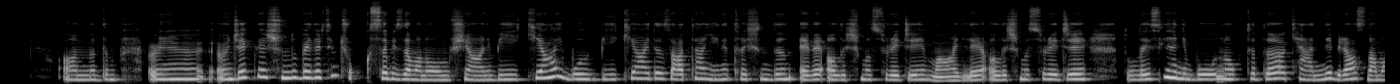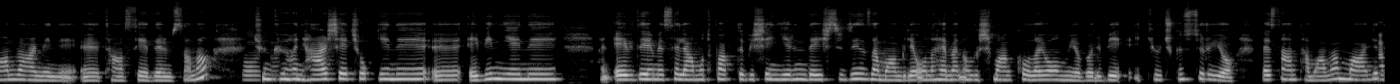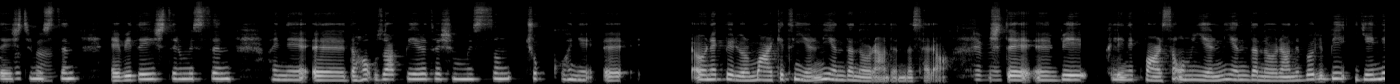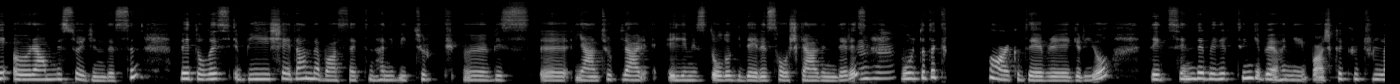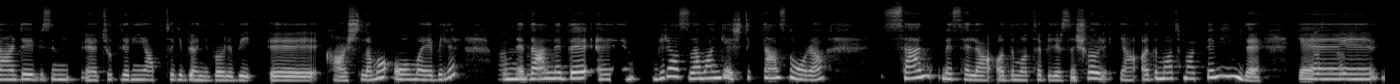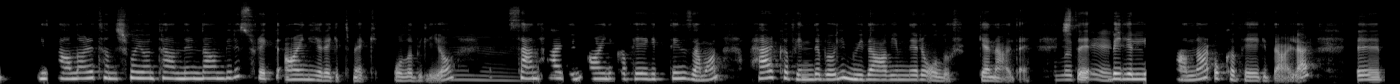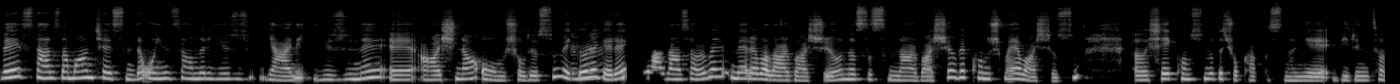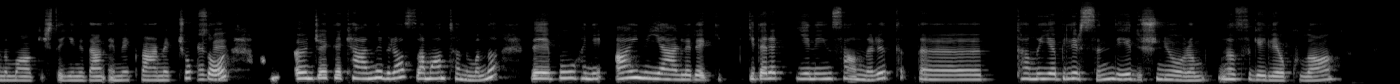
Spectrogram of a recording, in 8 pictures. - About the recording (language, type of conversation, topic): Turkish, advice, Taşındıktan sonra yalnızlıkla başa çıkıp yeni arkadaşları nasıl bulabilirim?
- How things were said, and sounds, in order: other background noise; tapping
